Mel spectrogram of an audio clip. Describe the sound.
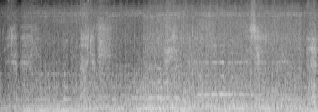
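A helicopter drones steadily, its rotor and engine making a low, continuous hum with buzzing tones that grows a little louder partway through.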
